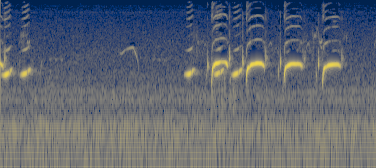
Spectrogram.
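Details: Wild bokmakierie in forest: two short whistles, a pause, then a rapid run of loud ringing whistles that hook upward and drop, closely spaced.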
